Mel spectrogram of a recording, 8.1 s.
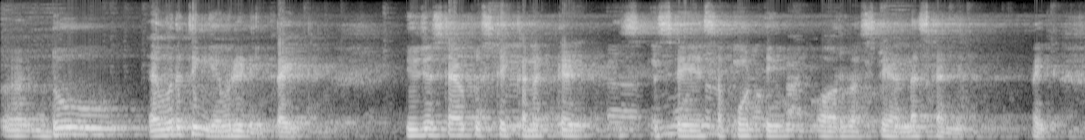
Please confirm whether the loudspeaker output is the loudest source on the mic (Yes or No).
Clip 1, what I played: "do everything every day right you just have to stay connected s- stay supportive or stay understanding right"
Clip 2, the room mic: Yes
